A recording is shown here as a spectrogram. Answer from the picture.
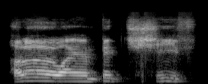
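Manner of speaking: hammed-up fake trance voice, booming then fading away; put-on spirit guide voice. Shown as a demonstration. Medium faking a trance for students, put-on chief's voice. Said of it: "I just put on a voice".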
